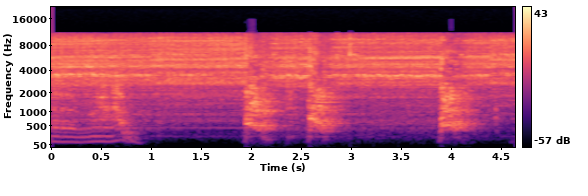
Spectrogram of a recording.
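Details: Wonder, a pet Samoyed, confronting a Roomba robot vacuum: after a brief whining tone, three sharp barks come at uneven intervals over the steady whirring hiss of the machine.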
